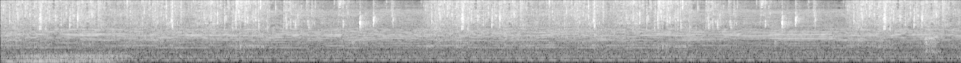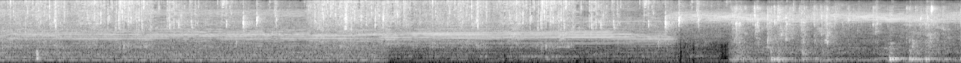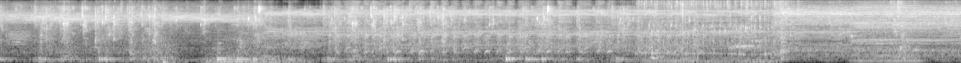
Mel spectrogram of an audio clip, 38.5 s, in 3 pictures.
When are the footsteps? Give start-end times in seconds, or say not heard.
not heard.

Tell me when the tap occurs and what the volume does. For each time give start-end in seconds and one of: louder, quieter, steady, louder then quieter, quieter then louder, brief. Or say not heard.
0.0-38.4 steady.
